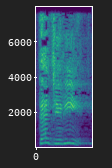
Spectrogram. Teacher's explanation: الجيم هنقلقلها لأنها على السكون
